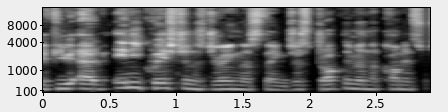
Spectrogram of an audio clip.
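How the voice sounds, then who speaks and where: A man speaks with a somewhat breathy voice. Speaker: livestream host. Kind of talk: casual interview chat. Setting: video call livestream.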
